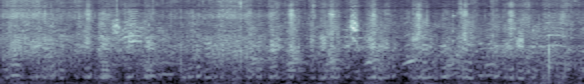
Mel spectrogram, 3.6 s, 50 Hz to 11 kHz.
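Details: Hungry, noisy young geese in the snow in Sloterpark, Amsterdam, on February 3, pecking at a visitor with bread; coarse honks and quacking notes overlap continuously amid background noise.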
